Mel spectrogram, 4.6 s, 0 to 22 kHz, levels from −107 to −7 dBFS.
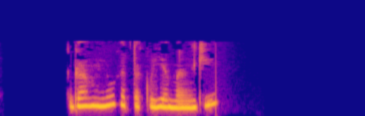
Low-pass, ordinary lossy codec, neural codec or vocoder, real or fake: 7.2 kHz; MP3, 24 kbps; none; real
